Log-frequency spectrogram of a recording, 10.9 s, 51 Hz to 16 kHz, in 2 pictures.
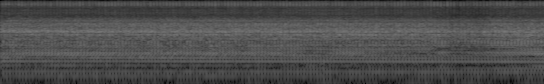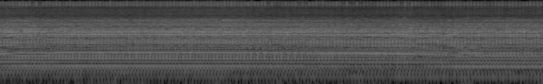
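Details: Wilesco D-18 tabletop steam engine running outdoors in a back garden, throttled down: steady light chuffing and mechanical chatter at an even pace, no knocks or scraping; normal smooth running.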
